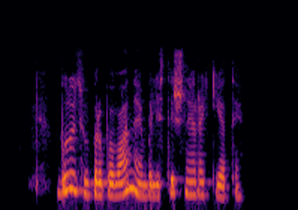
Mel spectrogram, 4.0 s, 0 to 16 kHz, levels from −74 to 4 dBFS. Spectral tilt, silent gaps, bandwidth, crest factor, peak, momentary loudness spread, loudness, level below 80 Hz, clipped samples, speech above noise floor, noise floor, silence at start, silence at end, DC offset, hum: -6 dB/octave; none; 7.6 kHz; 16 dB; -10 dBFS; 10 LU; -24 LUFS; -66 dBFS; under 0.1%; 27 dB; -50 dBFS; 0.75 s; 0.75 s; under 0.1%; none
